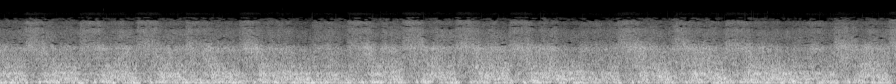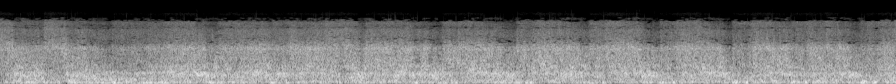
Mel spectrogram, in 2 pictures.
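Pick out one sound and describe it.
Rockets launch with a continuous loud roaring rush.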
